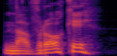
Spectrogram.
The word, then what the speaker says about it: Nawrocki: Nawrocki.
